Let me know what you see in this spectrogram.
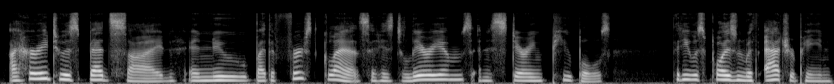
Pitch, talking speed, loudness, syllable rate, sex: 185 Hz, 180 wpm, -17 LUFS, 4.9 syllables/s, female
